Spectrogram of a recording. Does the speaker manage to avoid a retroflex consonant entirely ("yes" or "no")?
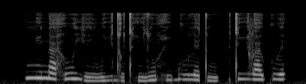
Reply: yes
